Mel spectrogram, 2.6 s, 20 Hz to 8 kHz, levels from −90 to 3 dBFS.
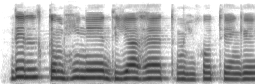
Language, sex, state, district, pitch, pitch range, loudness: Hindi, male, Uttar Pradesh, Varanasi, 235 Hz, 215-255 Hz, -20 LUFS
